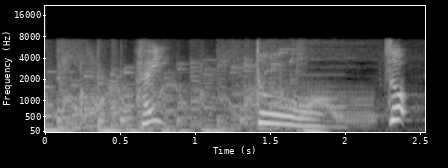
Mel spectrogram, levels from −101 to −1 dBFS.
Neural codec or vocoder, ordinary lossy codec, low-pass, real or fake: none; none; 7.2 kHz; real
